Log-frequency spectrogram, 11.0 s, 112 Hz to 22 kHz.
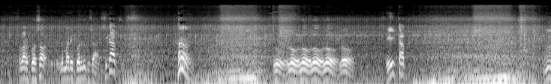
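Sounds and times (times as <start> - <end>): diesel engine revving: 0.0 - 11.0.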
